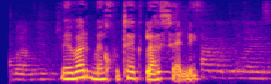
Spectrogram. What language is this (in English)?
Georgian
